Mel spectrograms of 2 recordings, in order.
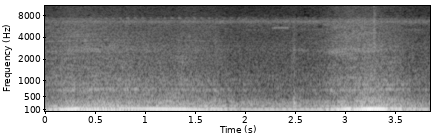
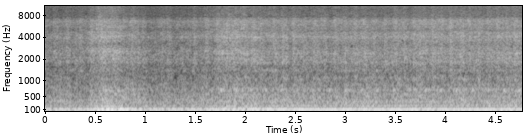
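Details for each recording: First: S10 pickup with swapped 2.8 engine after drag strip passes, transmission later diagnosed with likely planetary gear failure; backing up under light throttle, low engine rumble with no clunks or grinding, reverse still works: reverse gear working normally. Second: Chevy S10 with 2.8 engine swap, automatic, after drag strip passes: slips first to second, and in first a low hum climbs with revs; shop later says likely planetary gear failure needing rebuild, fourth/converter lockup also suspect.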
